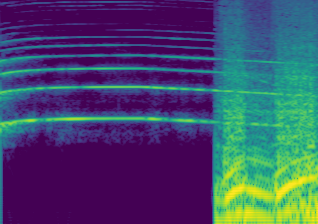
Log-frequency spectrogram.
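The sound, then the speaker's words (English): A siren sound effect: a steady, high electronic siren tone holds for about two seconds, then cuts abruptly into a louder, harsher burst of noise with a lower wailing tone that rises and falls. “The show started out with Daniel Bryan and Mustafa Ali in a match that hit the siren.”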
